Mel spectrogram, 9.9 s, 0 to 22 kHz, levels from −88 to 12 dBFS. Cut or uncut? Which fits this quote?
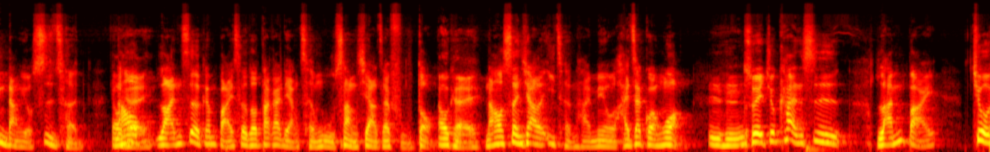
cut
